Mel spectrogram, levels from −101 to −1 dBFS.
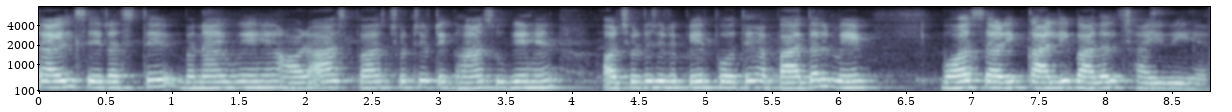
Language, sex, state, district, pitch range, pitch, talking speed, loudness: Hindi, female, Uttar Pradesh, Muzaffarnagar, 205-220 Hz, 210 Hz, 185 wpm, -16 LUFS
